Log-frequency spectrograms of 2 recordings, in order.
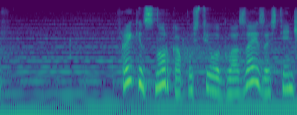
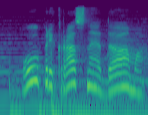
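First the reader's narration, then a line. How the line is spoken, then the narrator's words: Sighing. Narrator (Russian): вздохнула Муми-мама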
